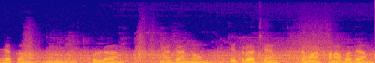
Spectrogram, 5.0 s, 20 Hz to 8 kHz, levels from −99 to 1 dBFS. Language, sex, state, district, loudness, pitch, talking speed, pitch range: Gujarati, male, Gujarat, Gandhinagar, -19 LUFS, 130 Hz, 95 wpm, 125-135 Hz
